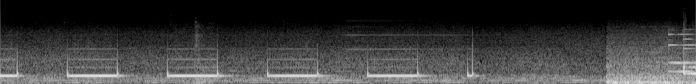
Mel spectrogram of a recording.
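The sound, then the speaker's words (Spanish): A metro train's door-closing warning sounds as four steady electronic beeps of equal length, spaced by short gaps. Near the end a loud, broad rumbling rush sets in as the train departs toward Canal de San Juan station. “cierre de puertas.”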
